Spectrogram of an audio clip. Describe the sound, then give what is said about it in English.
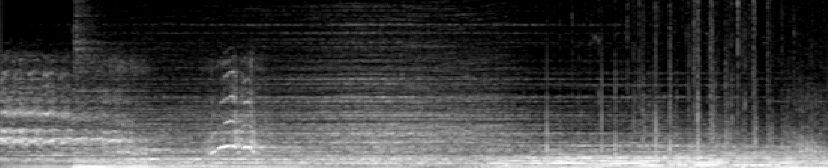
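Hoofbeats of a horse approach from outside, with a brief whinny early on and sharper clip-clop hits building toward the end, all over a sustained musical drone. “the hoofbeats of a horse drew closer from outside”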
